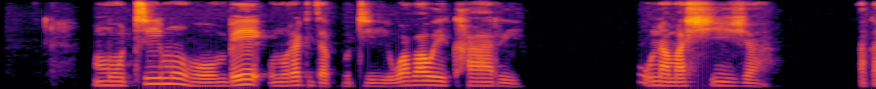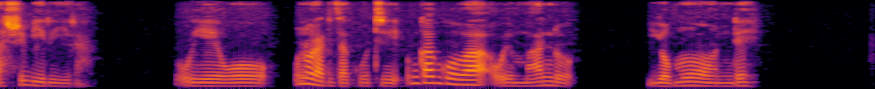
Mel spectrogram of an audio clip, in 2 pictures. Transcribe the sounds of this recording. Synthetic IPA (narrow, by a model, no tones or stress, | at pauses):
mutʰimuɦo̞mbe̞uno̞ɾatid͡zak̚utiwaʋawe̞kʰare | ṵnamaʃiʒa | akaʂiɓirira | ṵje̞wo | uno̞ɾatid͡zakutiuŋɡaŋɡoʋa̰wʔe̞̰m̤ando̞̰ | jo̞muoːnde̞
